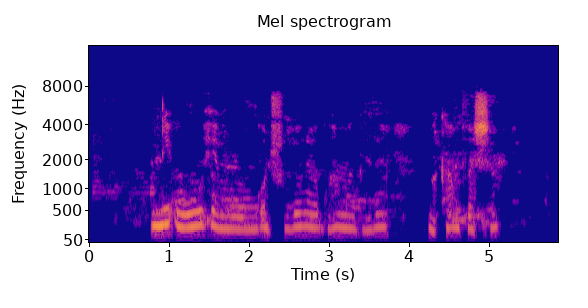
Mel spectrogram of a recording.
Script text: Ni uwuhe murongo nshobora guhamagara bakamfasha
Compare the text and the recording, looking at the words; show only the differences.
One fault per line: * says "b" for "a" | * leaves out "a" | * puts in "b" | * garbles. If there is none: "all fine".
all fine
